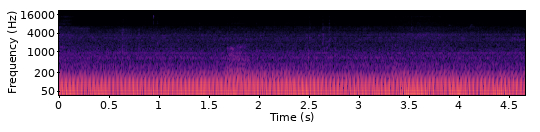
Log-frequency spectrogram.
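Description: Chevrolet Colorado pickup's engine idling, a steady low hum heard from inside the cab.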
